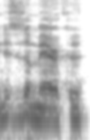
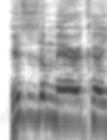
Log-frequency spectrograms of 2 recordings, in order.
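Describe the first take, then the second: First: Low and quiet. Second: Louder emphatic. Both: Real, not acted. Said twice, low then loud.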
